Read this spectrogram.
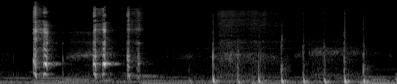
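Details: Baby's voluntary, fake cough: two or three short, voiced little coughs, a playful imitation rather than illness.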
